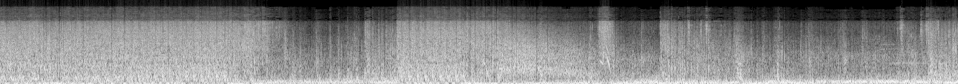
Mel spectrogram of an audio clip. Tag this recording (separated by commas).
Machine gun, gunfire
